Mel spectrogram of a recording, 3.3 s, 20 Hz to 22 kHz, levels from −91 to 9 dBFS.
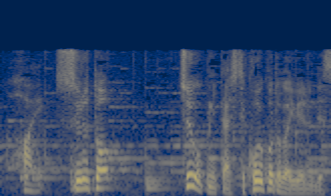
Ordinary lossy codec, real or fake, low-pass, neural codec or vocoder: none; real; none; none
